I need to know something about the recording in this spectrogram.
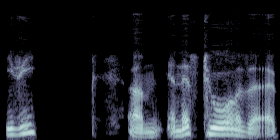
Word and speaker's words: ESII: The next level of evaluation for some projects is the Ecosystem Services Identification and Inventory Tool, pronounced by its ESII acronym as EASY.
